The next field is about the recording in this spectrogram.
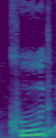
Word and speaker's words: could: Remember, could and would, L is silent. We don't pronounce the L.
